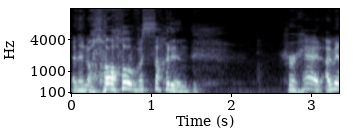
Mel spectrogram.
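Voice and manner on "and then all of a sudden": loud, laughing delivery, cracking up mid-sentence. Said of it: "I'm, I'm laughing".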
